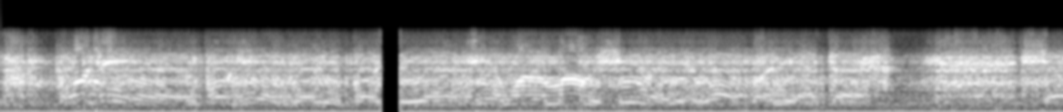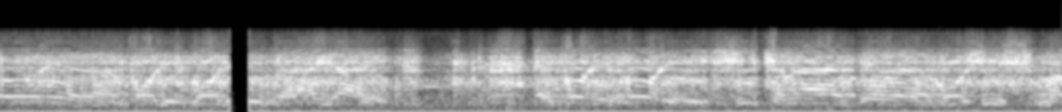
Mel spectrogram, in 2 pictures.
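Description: Garbled, hard-to-make-out voices with static coming over a Galaxy CB radio's speaker, the reception rough. The audio cuts out abruptly for an instant twice, about two seconds in and again past six seconds.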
